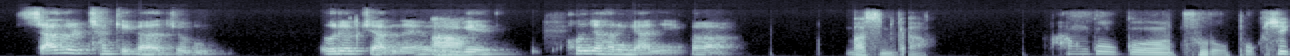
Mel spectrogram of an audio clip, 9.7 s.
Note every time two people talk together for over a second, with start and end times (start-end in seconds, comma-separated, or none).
none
